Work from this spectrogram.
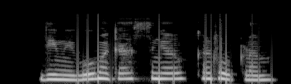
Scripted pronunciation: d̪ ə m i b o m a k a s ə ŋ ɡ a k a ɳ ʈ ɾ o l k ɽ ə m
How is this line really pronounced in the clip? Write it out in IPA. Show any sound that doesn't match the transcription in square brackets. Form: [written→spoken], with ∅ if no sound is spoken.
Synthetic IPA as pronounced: d̪ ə m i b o m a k a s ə ŋ ɡ a k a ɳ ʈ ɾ o l k ɽ ə m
